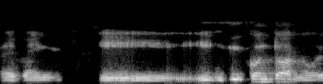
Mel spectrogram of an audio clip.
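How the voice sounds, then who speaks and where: This man speaks with a European Portuguese accent. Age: 60s. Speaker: former goalkeeper and football pundit. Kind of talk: interview conversation.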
